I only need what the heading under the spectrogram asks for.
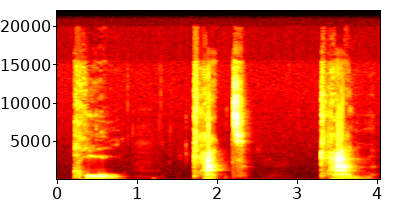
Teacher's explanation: the back of your tongue should touch the top of your mouth in the middle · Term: hard c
